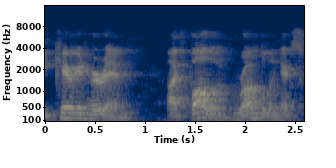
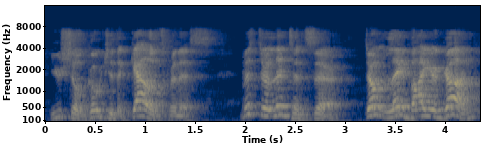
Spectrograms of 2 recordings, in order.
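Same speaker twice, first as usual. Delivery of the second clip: loud, higher servant's voice; servant reporting; 5 semitones higher, 5 dB louder than usual. Acted. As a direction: report it eagerly to the master. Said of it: "he added".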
